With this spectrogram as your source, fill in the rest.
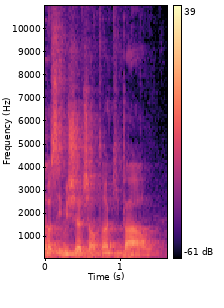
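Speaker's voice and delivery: ordinary talk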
